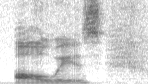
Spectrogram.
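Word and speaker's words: Alvvays: believe by Canadian band always spelt with two V's but pronounced always I think they blew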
